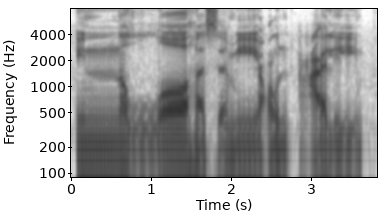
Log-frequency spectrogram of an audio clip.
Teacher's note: نون مشدد پہ غنہ ہے، لفظ اللہ کے لام کو موٹا ادا کریں گے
